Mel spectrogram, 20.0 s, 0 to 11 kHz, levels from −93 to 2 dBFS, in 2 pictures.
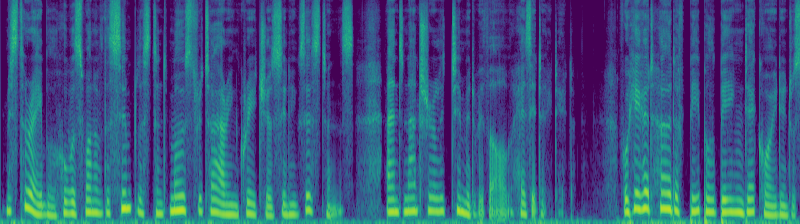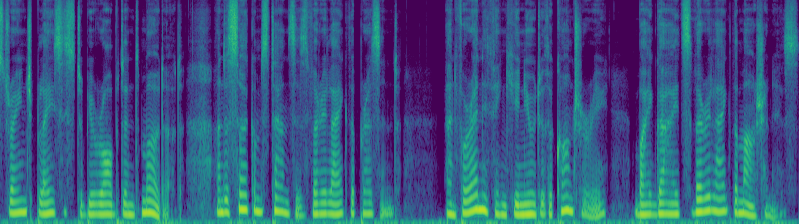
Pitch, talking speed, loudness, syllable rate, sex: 170 Hz, 165 wpm, -19 LUFS, 5.5 syllables/s, male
